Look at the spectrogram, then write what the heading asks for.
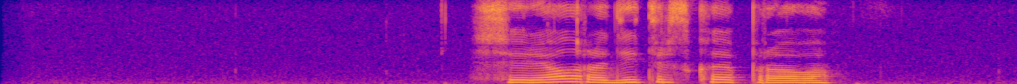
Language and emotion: Russian, neutral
